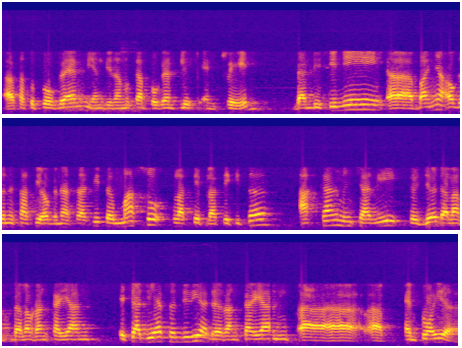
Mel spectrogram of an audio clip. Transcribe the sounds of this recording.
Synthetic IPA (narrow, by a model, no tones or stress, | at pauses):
ʔəsat̪upɾoɡɾɛmjaŋdinamãkanpɾoɡɾɛmplesɛnt̪ɾen | dandisiniəbaɲakɔrɡanisasiɔrɡanasasit̪ərmasʊʔpəlat̪ɪpəlat̪ɪkit̪a | ʔakanmə̃ɲt͡ʃaɾikərd͡ʒadalamdalamraŋkajan | ɛt͡ʃadiɛfsəndiɾiadaɾaŋkajanə | ə | ɛmplojə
